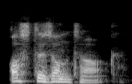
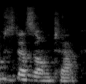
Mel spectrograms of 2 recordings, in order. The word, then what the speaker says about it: Ostersonntag: Ostersonntag. Oster. I missed the umlaut. Oster. There's no Oster. There's no umlaut. Ostersonntag. Ostersonntag. It's a bit more of a longer O rather than a short O, so it's Oster.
